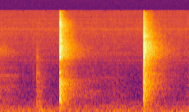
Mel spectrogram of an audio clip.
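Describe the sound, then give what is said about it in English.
A feeble round of applause in a studio: just two sharp, isolated hand claps about a second apart, preceded by a faint tap, with no voices and little else around them. “That I think that goes down in history as the worst round of applause we have had in studio.”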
